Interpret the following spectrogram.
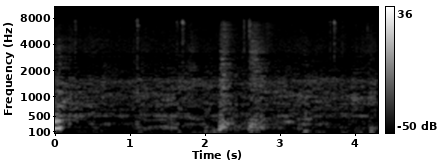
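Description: Near silence with a few faint computer mouse clicks, the clearest two a little past the middle.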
